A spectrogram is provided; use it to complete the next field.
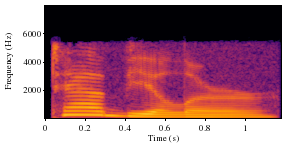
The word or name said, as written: tabular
